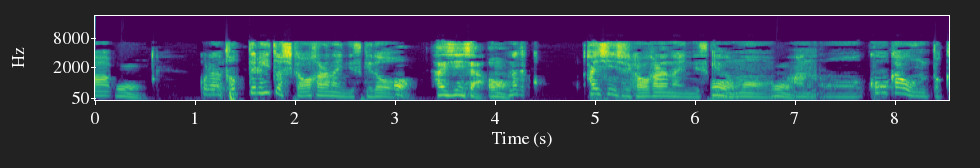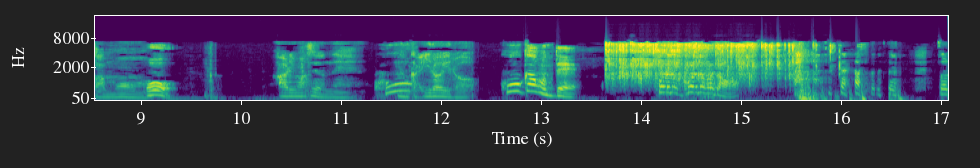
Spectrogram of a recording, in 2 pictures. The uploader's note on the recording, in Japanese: 2人組 #笑い声あり。リモート収録。ゲストと一緒に配信。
